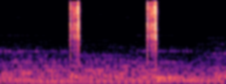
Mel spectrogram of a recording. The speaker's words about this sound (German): Auch dieses Bild hältst du mit deiner Kamera fest.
